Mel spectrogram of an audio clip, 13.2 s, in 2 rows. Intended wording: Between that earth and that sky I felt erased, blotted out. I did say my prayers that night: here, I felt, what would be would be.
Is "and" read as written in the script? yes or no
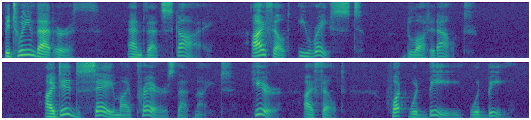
yes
